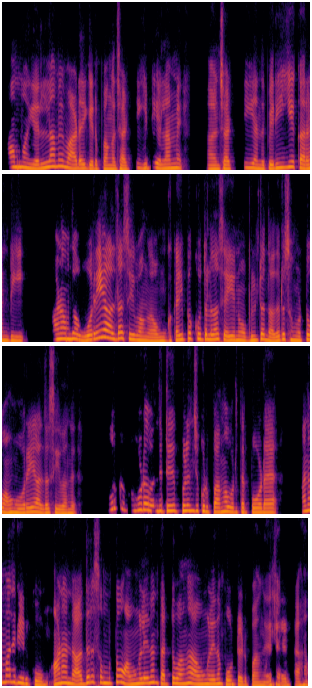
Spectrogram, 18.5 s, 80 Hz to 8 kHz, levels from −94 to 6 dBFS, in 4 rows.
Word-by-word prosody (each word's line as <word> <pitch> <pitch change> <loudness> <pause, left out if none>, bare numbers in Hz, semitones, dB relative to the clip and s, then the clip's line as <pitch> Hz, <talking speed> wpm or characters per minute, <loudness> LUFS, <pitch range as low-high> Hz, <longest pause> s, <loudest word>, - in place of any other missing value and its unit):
ஆமா. 245 -1 +1 0.2
எல்லாமே 270 +7 +1
வாடகைக்கு 185 -2 0
எடுப்பாங்க. 170 -1 -2
சட்டி 155 +5 -3
கிட்டி 195 +3 -6
அ - - +1
எல்லாமே. 200 +2 +1 0.4
அ - - -3 0.2
சட்டி 175 +5 -4
அந்த 175 -2 0
பெரிய 225 +7 +2
கரண்டி. 190 -1 +1 0.6
ஆனா 245 - +2
வந்து, 250 +1 +3 0.2
ஒரே 255 +8 +2
ஆள் 270 -3 +1
தான் 275 -1 0
செய்வாங்க. 200 -6 +2
அவுங்க 170 +1 -1
கை 215 - +4
பக்குவத்தில 240 -3 +1
தான் 245 - -2
செய்யணும் 195 -1 +2
அப்படின்ட்டு, 195 +6 +1
அந்த 180 -5 +1
அதிரசம் 200 +1 +1
மட்டும் 195 +3 +1
அவுங்க 185 +1 +2
ஒரே 195 +3 +1
ஆள் 180 -2 -2
தான் 180 - -3
செய்வாங்க. 160 -1 0 0.6
முறுக்கு 355 0 -7 0.2
கூட 300 0 +1
வந்துட்டு 250 0 -1 0.2
பிழிஞ்சு 260 0 +3
கொடுப்பாங்க, 215 -1 +1
ஒருத்தர் 195 -1 -3
போட 195 0 +2 0.6
அந்த 275 - +2
மாதிரி 290 -3 -1
இருக்கும். 175 -6 -2 0.2
ஆனா, 230 - +4
அந்த 225 - +2
அதிரசம் 265 +3 -1
மட்டும் 270 +4 -1
அவங்களே 225 +5 +2
தான் 260 -3 -4
தட்டுவாங்க 220 +3 +1
அவங்களே 205 +1 +1
தான் 215 - -6
போட்டு 190 -1 -2
எடுப்பாங்க, 145 -1 -3 0.2
கரெக்டா? 155 0 -5
205 Hz, 180 wpm, -23 LUFS, 185-245 Hz, 0.6 s, கை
